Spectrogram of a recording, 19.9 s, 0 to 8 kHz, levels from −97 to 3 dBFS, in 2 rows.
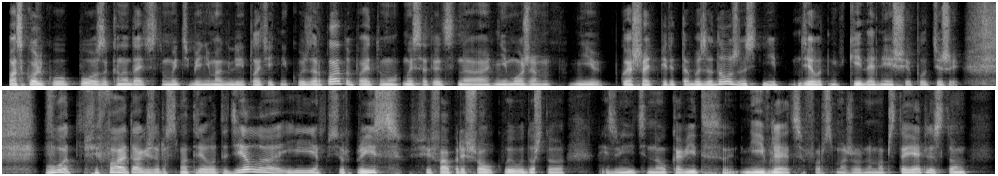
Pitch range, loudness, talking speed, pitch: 100-120 Hz, -22 LUFS, 140 wpm, 105 Hz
